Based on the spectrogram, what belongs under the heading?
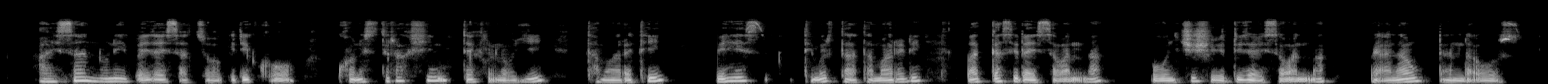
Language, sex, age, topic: Gamo, male, 18-24, government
